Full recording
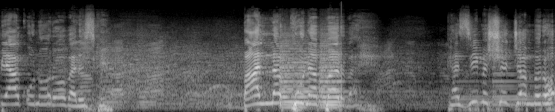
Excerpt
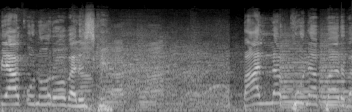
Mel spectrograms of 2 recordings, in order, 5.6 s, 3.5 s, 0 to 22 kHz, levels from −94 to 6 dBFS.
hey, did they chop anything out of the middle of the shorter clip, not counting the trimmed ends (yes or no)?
no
